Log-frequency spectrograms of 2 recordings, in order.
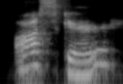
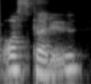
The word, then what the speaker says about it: Oscar: Oscar, pronounced Oscar or Oskaru in the Japanese dub of the anime, was born into the prestigious Jaget noble family.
